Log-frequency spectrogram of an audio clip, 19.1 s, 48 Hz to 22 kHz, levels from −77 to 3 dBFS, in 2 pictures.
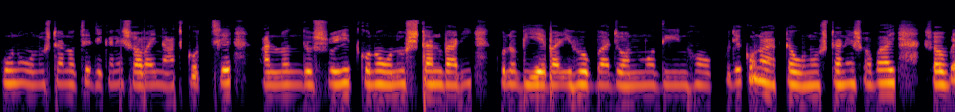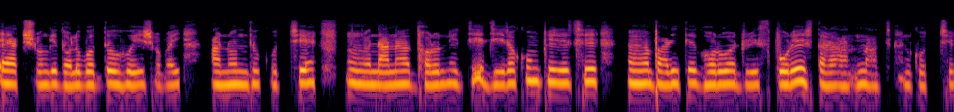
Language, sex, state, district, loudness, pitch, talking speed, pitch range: Bengali, female, West Bengal, Dakshin Dinajpur, -18 LUFS, 225 Hz, 130 wpm, 215-230 Hz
